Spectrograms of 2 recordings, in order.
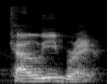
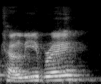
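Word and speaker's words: Calibre: been around it's called calibra just Google calibra book converter or calibra it's like caliber but Cali can you spell that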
